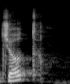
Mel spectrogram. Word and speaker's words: JWT: es un estándar que se llama JWT, se pronuncia JOT, y lo que significa es un, JSON Web Token.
